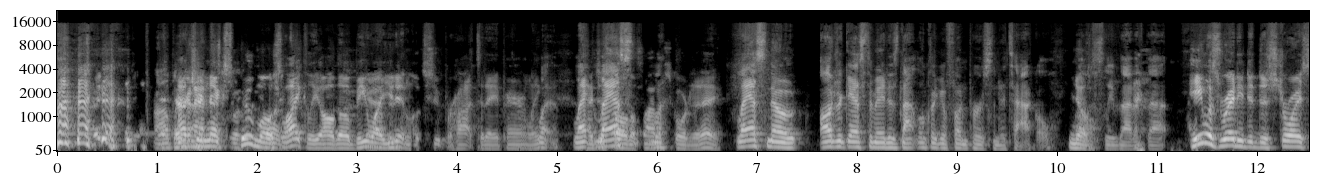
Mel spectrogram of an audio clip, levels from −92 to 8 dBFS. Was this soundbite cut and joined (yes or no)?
yes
